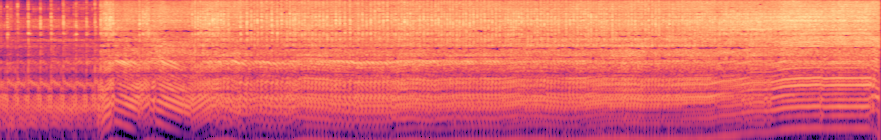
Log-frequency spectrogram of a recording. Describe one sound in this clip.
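A chainsaw engine starts and idles steadily.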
